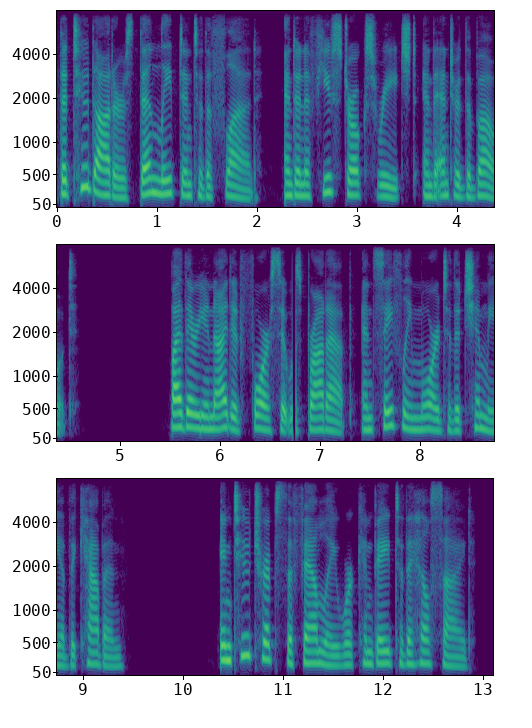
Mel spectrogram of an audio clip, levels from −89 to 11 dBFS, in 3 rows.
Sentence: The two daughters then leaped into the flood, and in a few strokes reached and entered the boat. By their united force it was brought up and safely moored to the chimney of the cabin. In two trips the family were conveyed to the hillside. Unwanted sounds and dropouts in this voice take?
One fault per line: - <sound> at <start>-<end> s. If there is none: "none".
- dropout at 6.7-6.8 s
